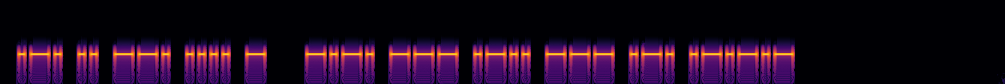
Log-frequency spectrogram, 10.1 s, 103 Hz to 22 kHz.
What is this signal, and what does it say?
Morse code, heard as a keyed tone, about 21 wpm, 700 Hz. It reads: RIGHT COLOR.
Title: Sentences from Top 1000 Words - Review Part 6 - 20wpm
